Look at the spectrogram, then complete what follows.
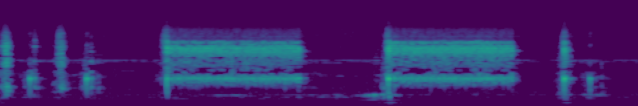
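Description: Over a phone line, after a number is dialed, a few quick clicks give way to two long, buzzy rings separated by a short pause, then another click as the line picks up. There is no talking.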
